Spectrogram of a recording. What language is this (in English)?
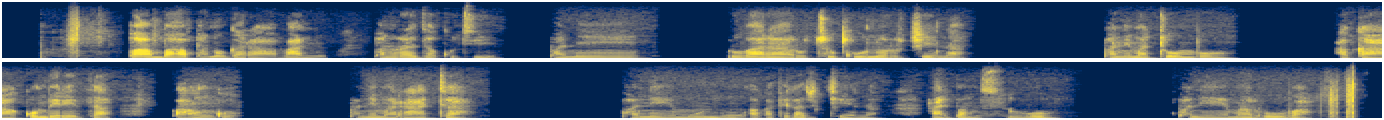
Shona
